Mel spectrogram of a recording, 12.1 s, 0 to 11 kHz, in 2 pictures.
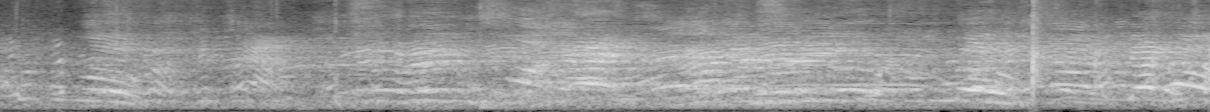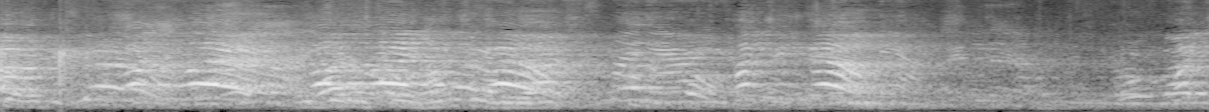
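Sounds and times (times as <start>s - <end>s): spectators shouting: 0.4s - 10.6s.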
